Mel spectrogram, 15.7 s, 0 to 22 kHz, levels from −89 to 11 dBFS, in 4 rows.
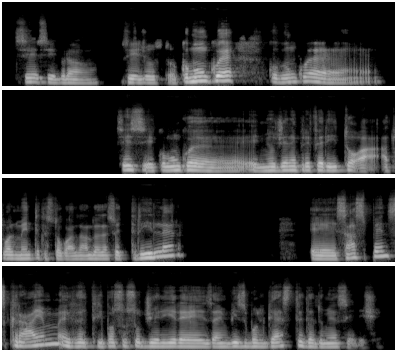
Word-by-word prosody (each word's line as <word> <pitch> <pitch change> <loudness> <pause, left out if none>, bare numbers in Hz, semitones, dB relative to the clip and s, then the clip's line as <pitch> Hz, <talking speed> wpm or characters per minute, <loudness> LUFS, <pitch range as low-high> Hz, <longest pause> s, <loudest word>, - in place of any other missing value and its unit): Sì, 150 -1 -2
sì 135 -3 -3
bravo. 115 -2 -4 0.2
Sì 130 -5 -1
giusto. 120 -1 -3
Comunque 180 +4 +5 0.3
comunque, 150 +3 -1 0.3
ehm 145 +1 -13 1.3
Sì, 155 0 +3
sì, 145 -5 -1
comunque 140 +2 +4 0.5
il 120 - -1
mio 125 +2 +2
gene 140 +2 +3
preferito, 135 0 +1
a - - +1
attualmente 125 +1 -2
che 135 - -12
sto 115 - -4
guardando 115 +2 -2
adesso 120 +1 -2
è 120 - -7
thriller. 165 - +2 1.3
Ehm, 115 -1 +1
suspense, 165 - -2
crime 175 +8 +1
e 135 -2 +1
ti 130 -1 -5
posso 135 +1 -3
suggerire, 130 -2 +1
The 125 0 -2
Invisible 125 0 0
Guest 145 +4 -2
del 130 -3 0
2016. 120 -6 -5
130 Hz, 135 wpm, -25 LUFS, 120-150 Hz, 1.3 s, Comunque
